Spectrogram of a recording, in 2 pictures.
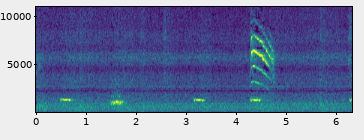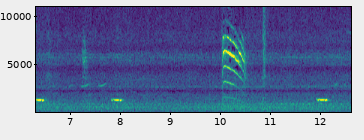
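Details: Wild Campo troupial in a backyard in northeastern Brazil giving clear, short, level whistled notes, repeated about every one to two seconds, interrupted twice by loud, harsh, buzzy calls with rich overtones.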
